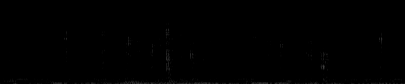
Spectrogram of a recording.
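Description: Very faint typing on a computer keyboard: an irregular run of light key clicks.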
